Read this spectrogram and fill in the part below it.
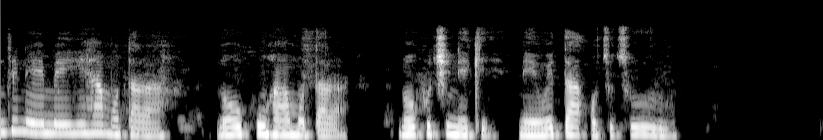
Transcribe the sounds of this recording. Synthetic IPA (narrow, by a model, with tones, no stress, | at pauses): n̩˦dɪ˦ne˨me˦i˦ɦɪ˦ɦa˦mʊ˨ta˨ɾa˨ | no˦kʷu˦ɦa˦mʊ˨ta˨ɾa̰˨ | no˦kʷu˦t͡ʃi˦ne˦ke˨ | ne˨ŋʷe˦ta˦ʔɔ˨tʊ˦tu˦ɾu˨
